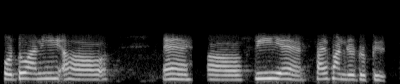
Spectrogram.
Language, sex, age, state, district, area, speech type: Goan Konkani, female, 18-30, Goa, Salcete, rural, conversation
